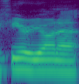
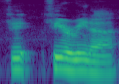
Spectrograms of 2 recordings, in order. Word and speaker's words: Fiorina: there of course Carly fona oh sorry I mispronounced that Carly fiorina uh is gaining a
